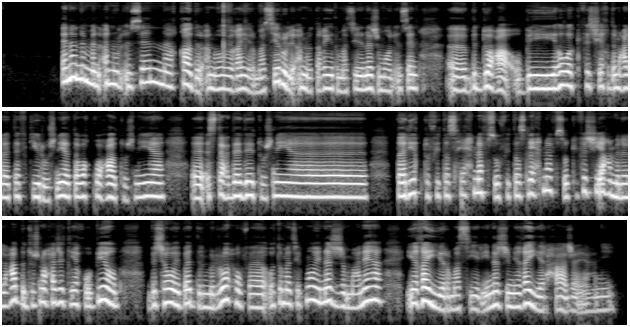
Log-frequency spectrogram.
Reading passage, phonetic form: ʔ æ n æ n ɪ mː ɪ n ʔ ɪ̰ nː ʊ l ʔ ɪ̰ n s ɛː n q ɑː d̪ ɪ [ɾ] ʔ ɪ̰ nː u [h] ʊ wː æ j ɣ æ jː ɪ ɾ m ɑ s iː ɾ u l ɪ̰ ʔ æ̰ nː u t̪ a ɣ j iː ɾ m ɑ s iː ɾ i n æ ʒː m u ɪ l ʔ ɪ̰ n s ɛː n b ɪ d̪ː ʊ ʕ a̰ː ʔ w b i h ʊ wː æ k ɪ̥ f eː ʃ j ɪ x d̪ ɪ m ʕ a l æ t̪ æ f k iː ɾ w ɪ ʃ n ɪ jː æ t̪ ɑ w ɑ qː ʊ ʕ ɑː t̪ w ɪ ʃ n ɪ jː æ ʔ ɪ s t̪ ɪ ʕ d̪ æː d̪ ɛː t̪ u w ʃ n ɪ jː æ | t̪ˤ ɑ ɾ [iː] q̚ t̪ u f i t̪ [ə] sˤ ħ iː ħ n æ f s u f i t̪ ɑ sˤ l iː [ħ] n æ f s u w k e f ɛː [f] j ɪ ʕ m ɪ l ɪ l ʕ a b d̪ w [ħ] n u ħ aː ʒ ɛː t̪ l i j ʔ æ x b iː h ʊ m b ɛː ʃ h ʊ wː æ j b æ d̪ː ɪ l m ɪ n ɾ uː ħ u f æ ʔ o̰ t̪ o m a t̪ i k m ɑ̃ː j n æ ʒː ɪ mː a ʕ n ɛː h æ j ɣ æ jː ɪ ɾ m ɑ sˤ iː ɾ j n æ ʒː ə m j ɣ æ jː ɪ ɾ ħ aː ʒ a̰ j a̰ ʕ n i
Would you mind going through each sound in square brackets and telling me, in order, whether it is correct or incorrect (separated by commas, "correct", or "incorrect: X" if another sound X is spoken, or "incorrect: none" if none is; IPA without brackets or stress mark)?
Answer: correct, correct, correct, incorrect: ɑ, correct, incorrect: ʃ, incorrect: ʃ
